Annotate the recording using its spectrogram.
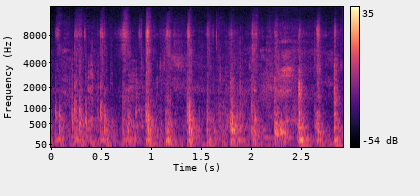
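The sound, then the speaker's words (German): Several feet stomp heavily on wooden floorboards, searching for a spot that sounds hollow, a busy stream of irregular thuds and knocks that continues throughout without pause. “Trampelt auf dem Boden herum, bis ihr eine Stelle findet, die auffallend klingt.”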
